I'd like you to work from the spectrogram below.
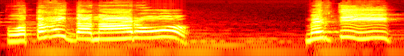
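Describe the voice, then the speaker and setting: A woman's voice: very high voice, slow, a bit bright, faint music behind, exaggerated voice. An actress playing an anxious village mother, sighing and pleading as she comforts her crying daughter. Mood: anxious comforting. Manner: wailing sighs, pleading and comforting. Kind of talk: web series acting.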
